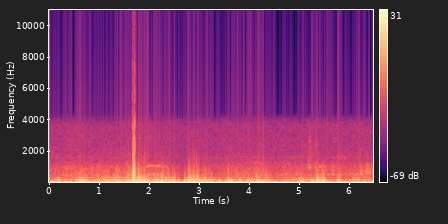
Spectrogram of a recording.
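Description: Wind buffeting the microphone: a loud, irregular rumble, with one sharp click about two seconds in.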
